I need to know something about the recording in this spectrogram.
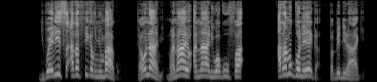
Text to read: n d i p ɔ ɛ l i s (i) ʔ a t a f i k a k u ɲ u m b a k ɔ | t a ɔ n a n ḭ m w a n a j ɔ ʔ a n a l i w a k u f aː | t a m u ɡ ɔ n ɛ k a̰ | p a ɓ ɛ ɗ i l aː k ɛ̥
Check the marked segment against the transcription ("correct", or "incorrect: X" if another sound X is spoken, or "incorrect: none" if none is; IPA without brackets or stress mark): incorrect: a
